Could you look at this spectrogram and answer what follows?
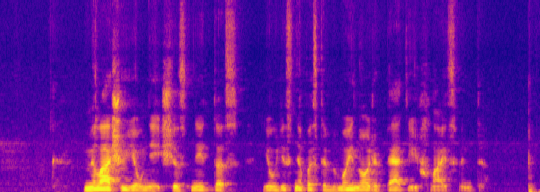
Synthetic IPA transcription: mʲɪlˠɑːʃʲuˑjɛʊnʲɛɪʃʲɪsnʲɛɪt̪ɐs | jɛʊjɪsnʲɛpɐsʲt̪ʲɛbʲɪmɐɪnoːɾʲɪpʲæːt̪ʲḭːɪʃlˠɐ̰ɪsʲʋʲɪ̰nʲt̪ʲɪ

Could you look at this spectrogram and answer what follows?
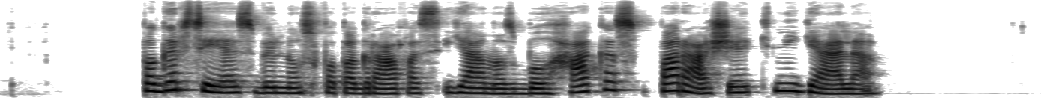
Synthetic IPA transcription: pɐɡɐɾʲsʲeːjɛsʲʋʲɪlʲnʲɛʊsfɔt̪ɔɡɾɑːfɐsʲjɑːnɐsbʊlˠxɑːkɐspɐɾɑːʃʲeːkʲnʲiːɡʲæːlʲæː

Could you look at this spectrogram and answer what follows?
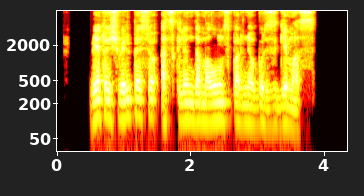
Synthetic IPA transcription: ʋʲiɛt̪oːjʃʲʋʲɪlʲpʲɛsʲʊʔɐt̪ʲsʲkʲlʲɪnd̪ɐmɐlˠuːnspɐɾʲnʲʊbʊɾʲsʲɡʲɪmɐs

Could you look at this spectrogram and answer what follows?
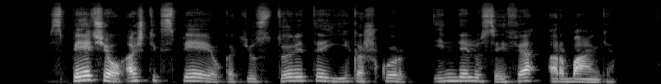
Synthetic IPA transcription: sʲpʲeːt͡ʃʲɛʊʔɐʃt̪ʲɪksʲpʲeːjʊkɐt̪juːst̪ʊɾʲɪt̪ʲɛjiːkɐʃkʊɾ | ɪnʲd̪ʲɛlʲuːsʲɛɪfʲɛɐɾbɐˑŋʲkʲɛ

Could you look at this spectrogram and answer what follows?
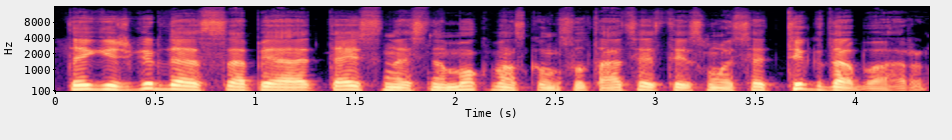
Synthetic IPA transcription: t̪ɐɪɡʲɪʒʲɡʲɪɾʲd̪ʲeːsɑːpʲiɛt̪ʲæɪsʲɪnʲesnʲɛmoːkʲɪmɐskonsʊlˠt̪ɑːt̪sʲɪjɛst̪ʲɛɪsmuɔsʲɛt̪ʲɪɡd̪ɐbɐɾ

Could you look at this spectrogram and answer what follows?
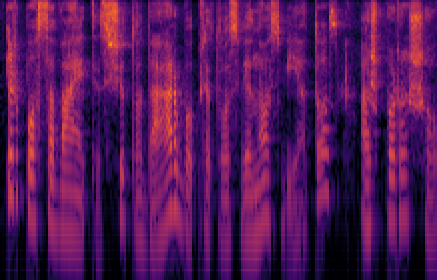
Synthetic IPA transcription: ɪɾpoːsɐʋɐɪt̪ʲeːsʃʲɪt̪oːd̪ɐrboːpʲɾʲiɛt̪oːsʋʲiɛnoːsʋʲḭɛt̪oːsɐʃpɐɾɐʃɐʊ

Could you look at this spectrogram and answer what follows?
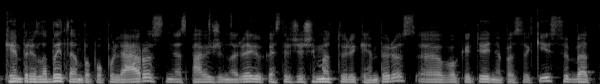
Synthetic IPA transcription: kʲɛmʲpʲɛɾʲɛɪlˠɐbɐɪt̪ɐmpɐpopʊlʲæːɾʊsnʲɛspɑːʋʲiːzʲd͡ʒʲʊɪnoːɾʋʲeːɡʲɪjoːkɐst̪ɾʲɛt͡ʃʲɛʃʲɛɪmɐt̪ʊɾʲɪkʲɛmʲpʲɛɾʲʊsʋoːkʲeːt̪ʲɪjojnʲɛpɐsɐkʲiːsʲʊbʲɛt̪

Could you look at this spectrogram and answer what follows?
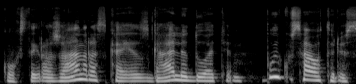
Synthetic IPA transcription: koːkst̪ɐɪiːɾɐʒɑːnɾɐskɑːjɪsɡɑːlʲɪd̪uɔt̪ʲɪpʊɪkʊsɑʊt̪oːɾʲʊs

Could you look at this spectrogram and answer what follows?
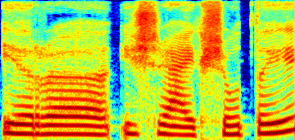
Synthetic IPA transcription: ɪɾɪʃɾʲɛɪkʃʲt͡ʃʲɛʊt̪ɐɪ

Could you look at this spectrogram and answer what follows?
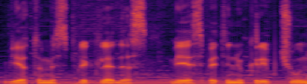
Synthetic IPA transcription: ʋʲiɛt̪ʊmʲɪspʲlʲɪkʲlʲɛd̪ʲɪsʋʲeːjsʋʲiɛt̪ʲɪnʲuːkɾʲiːpʲt͡ʃʲuːnʲ

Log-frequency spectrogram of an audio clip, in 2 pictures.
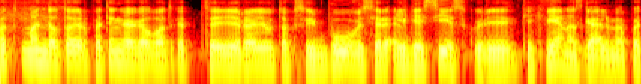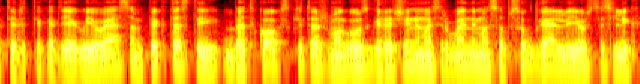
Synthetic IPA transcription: ʋɐt̪mɐnd̪ʲeːlˠt̪oːɪrpɐt̪ʲɪŋkɐɡɐlˠʋoːt̪ʲkɐt̪tɐɪiːɾɐjɛʊt̪oːksɐɪbuːʋʲɪsɪɾɛlʲɡʲɛsʲiːskʊɾʲiːkʲiɛkʋʲiɛnɐsɡɑːlʲɪmɛpɐt̪ʲɪɾʲt̪ʲɪkɐt̪jɛɪɡʊjɛʊæːsɐmpʲɪkt̪ɐst̪ɐɪbʲɛt̪koːkskʲɪt̪ɐsʒmoːɡɐʊs̬ɡrɐʒʲɪnʲɪmɐsɪɾbɐnʲdʲiːmɐsɐpsʊkt̪ɡɑːlʲɪjɛʊsʲt̪ʲɪslʲiːk

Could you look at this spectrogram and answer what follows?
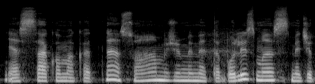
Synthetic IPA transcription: nʲɛsːɑːkoːmɐkɐt̪nʲɛsʊɑmʲʒʲʊmʲɪmʲɛt̪ɐboːlʲɪzmɐsmʲɛd͡ʒʲɛ

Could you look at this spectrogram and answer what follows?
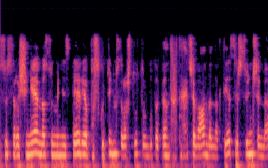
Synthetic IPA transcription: sʊsʲɪɾɐʃʲɪnʲeːjomʲɛsʊmʲɪnʲɪsʲt̪ʲæːɾʲɪjɛpɐskʊt̪ʲɪnʲʊsɾɐʃt̪ust̪ʊɾbuːt̪ɐːpʲiɐnt̪ɾɐt̪ʲɾʲæːt͡ʃʲɛʋɑlˠɐnd̪ɐnɐkt̪ʲiɛsɪʃʲsʲʊnʲt͡ʃʲɛmʲɛ

